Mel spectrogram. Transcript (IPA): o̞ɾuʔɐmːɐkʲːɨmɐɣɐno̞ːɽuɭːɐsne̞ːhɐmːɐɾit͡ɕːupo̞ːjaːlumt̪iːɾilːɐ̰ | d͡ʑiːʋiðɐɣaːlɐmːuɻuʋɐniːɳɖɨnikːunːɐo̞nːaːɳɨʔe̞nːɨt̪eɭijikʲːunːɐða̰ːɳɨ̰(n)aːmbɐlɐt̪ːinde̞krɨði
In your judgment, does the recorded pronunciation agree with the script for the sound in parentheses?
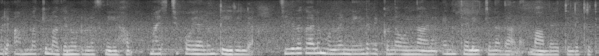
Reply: no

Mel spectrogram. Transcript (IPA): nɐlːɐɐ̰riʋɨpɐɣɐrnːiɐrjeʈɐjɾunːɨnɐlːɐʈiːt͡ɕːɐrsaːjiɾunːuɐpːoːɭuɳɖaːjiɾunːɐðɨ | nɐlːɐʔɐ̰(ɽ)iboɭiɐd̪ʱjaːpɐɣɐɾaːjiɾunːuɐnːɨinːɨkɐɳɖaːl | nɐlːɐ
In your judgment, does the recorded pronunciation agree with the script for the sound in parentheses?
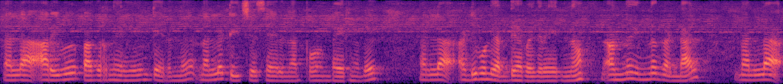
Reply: yes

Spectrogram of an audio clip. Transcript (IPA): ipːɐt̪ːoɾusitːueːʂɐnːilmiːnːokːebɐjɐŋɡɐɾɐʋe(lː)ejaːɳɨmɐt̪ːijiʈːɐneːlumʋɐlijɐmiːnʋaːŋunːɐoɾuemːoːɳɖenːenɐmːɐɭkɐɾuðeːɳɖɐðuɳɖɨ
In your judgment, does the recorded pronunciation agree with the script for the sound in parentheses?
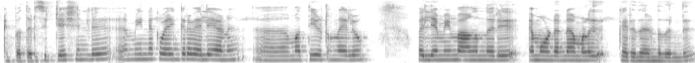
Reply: no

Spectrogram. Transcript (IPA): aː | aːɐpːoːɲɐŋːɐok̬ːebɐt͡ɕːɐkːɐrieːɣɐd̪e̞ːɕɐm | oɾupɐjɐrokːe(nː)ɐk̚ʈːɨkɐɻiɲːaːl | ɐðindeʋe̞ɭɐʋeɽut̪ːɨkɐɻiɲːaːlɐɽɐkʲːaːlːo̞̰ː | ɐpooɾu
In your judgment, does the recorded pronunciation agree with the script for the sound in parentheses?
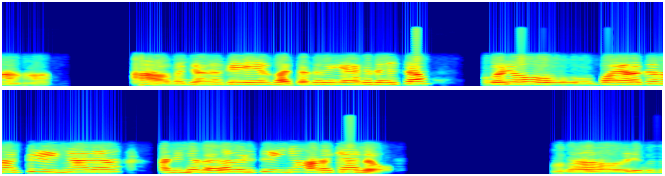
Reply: no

